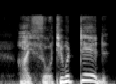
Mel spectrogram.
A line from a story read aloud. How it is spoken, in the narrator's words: cried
